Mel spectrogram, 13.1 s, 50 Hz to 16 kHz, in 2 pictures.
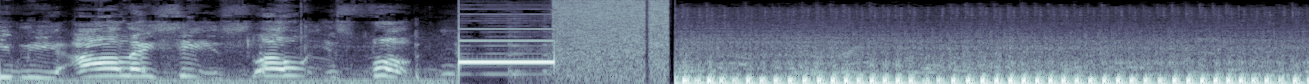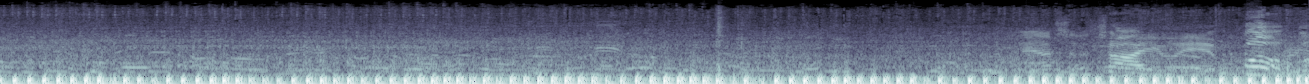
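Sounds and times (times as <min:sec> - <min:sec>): quad engine idling: 0:03.4 - 0:13.0.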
